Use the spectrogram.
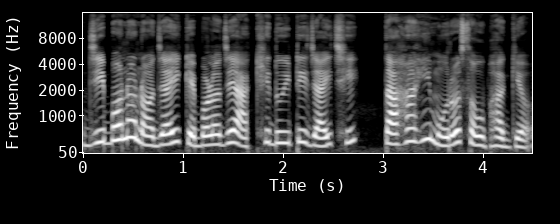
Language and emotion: Odia, neutral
